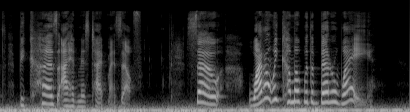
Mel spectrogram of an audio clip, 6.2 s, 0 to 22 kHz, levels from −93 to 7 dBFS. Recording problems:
low rumble; faint; throughout; 20 dB below the speech

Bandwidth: 14.5 kHz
